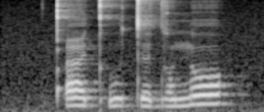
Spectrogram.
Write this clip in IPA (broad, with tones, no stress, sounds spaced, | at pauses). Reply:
qʼ eː˨ kʼ u˩ t ə˩ d ɔ˨ n ɔ˥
